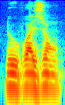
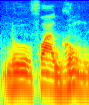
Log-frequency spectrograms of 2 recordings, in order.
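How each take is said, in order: First: The consonant before the ending is a soft zh. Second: The consonant before the ending is a hard g. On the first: The speaker calls it right. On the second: The speaker calls it wrong.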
